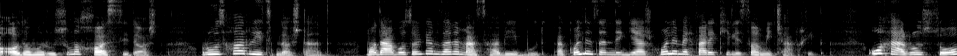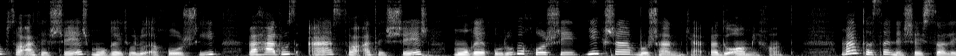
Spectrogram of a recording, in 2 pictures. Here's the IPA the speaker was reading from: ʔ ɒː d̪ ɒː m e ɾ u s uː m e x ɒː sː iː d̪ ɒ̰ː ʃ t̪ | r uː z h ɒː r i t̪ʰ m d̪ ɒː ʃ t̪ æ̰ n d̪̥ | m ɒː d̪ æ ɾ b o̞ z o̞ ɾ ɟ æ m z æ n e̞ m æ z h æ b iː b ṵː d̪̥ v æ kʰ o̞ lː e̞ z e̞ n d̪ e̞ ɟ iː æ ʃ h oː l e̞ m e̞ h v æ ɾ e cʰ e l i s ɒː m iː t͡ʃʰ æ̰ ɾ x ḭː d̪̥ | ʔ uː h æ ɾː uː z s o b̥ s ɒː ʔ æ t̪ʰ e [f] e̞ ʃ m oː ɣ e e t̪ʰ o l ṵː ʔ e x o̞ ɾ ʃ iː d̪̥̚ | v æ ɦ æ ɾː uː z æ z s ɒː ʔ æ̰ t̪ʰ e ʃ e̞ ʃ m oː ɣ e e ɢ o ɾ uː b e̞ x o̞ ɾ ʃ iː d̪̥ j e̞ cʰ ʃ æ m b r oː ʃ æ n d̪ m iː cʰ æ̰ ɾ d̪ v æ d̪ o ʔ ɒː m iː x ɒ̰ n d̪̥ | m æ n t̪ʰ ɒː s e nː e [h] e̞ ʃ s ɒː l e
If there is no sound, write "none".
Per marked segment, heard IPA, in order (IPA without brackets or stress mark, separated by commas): ʃ, ʃ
